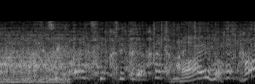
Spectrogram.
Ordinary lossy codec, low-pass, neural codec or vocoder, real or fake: none; none; codec, 16 kHz, 4 kbps, FunCodec, trained on LibriTTS, 50 frames a second; fake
